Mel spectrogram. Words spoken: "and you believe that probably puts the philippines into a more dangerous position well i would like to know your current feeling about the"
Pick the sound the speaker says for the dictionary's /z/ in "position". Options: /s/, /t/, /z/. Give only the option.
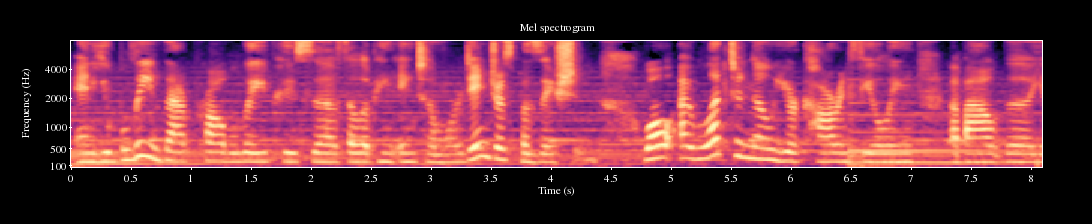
/z/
